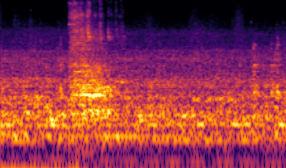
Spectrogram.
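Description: Soldiers' boots step softly on a hard floor.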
